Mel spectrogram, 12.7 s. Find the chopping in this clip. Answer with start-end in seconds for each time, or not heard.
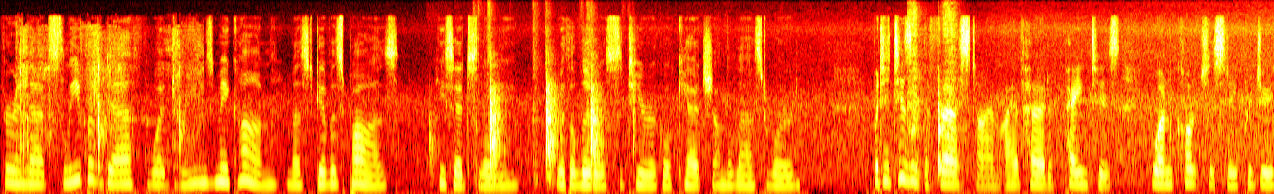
0.1-2.0, 4.2-6.3, 9.1-9.7.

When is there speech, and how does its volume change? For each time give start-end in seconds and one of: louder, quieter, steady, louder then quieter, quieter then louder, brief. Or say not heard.
0.1-12.6 steady.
